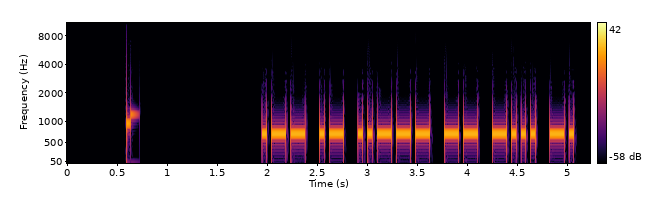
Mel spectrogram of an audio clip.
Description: Morse code, heard as a keyed tone, about 24 wpm, 700 Hz. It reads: WA2MBN
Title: USA Call Signs 25wpm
